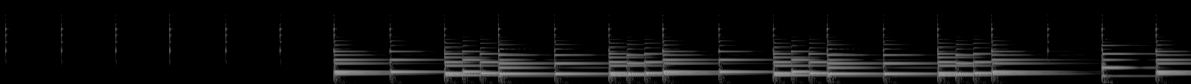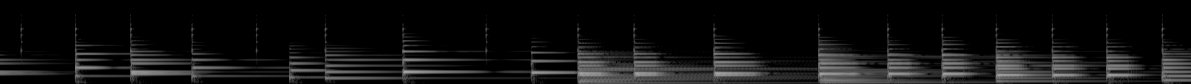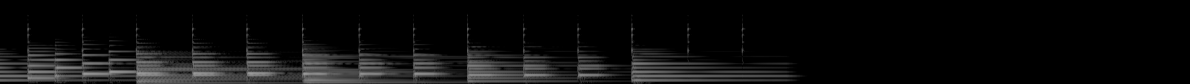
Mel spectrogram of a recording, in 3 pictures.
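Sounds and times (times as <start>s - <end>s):
minuet play-along music: 3.4s - 31.6s.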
